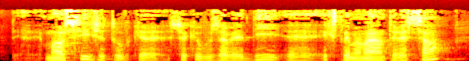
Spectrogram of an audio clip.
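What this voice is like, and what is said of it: Italian accent speaking French. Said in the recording (French): “Italien, vous la comprenez de mon accent, sans doute.”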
